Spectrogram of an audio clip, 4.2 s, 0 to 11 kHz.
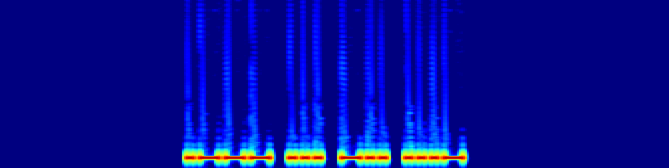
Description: Morse code, heard as a keyed tone, about 31 wpm, 700 Hz. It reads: JSDV
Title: Four Challenging Letter-Number Combinations 30wpm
